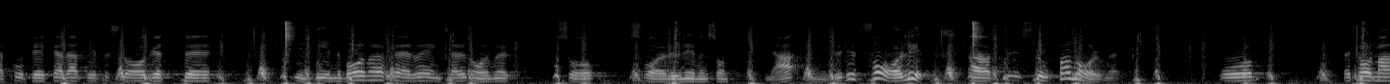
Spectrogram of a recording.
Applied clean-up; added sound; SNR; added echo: none; Whoosh, swoosh, swish; 5 dB; none.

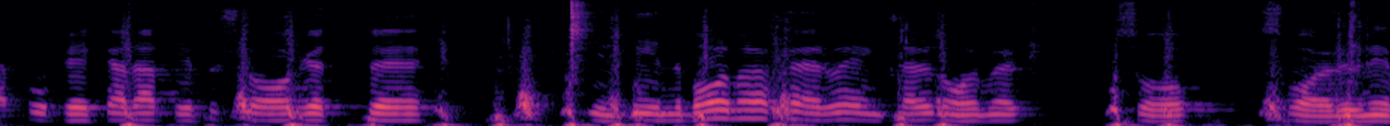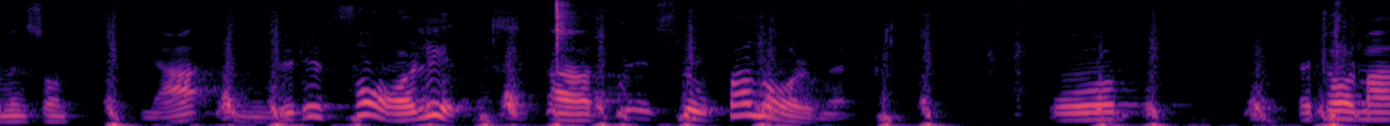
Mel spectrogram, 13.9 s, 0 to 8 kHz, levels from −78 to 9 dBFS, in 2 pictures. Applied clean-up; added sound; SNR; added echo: classical method log-MMSE.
